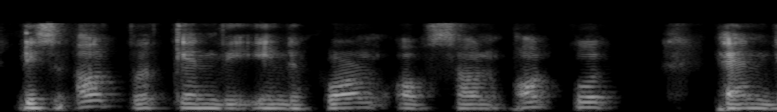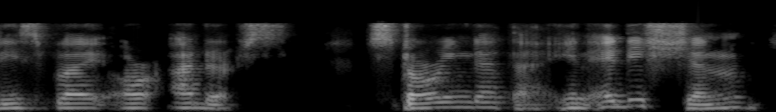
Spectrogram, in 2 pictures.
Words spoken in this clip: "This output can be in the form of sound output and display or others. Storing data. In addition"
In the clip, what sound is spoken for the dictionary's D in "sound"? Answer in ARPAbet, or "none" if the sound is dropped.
none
